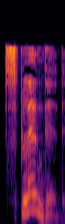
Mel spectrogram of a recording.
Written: splendid

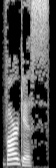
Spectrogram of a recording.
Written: vargas

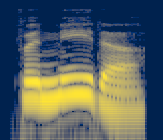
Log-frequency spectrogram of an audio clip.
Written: vanida

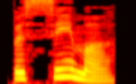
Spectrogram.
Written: baseemah

